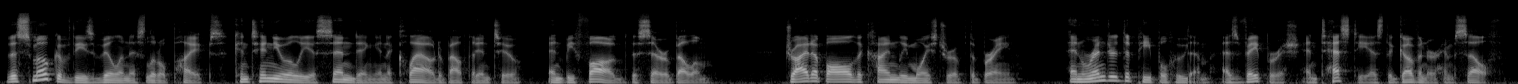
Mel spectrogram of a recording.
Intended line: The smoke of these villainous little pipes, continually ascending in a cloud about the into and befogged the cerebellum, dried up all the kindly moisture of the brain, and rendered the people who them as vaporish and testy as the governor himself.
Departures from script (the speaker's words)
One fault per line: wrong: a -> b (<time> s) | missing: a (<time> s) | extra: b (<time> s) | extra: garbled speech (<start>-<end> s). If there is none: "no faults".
no faults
